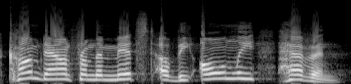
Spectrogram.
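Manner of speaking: "only" pitched high and stretched; stress on only. Shown as a demonstration. Stressing only in literal translation.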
